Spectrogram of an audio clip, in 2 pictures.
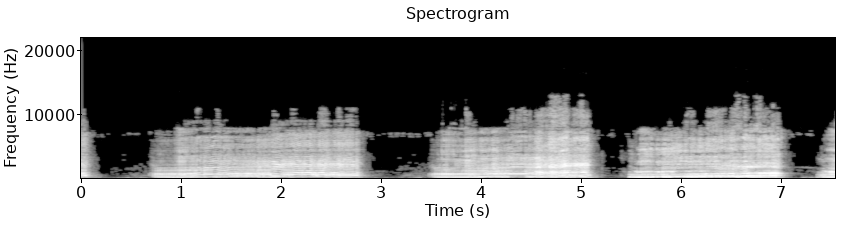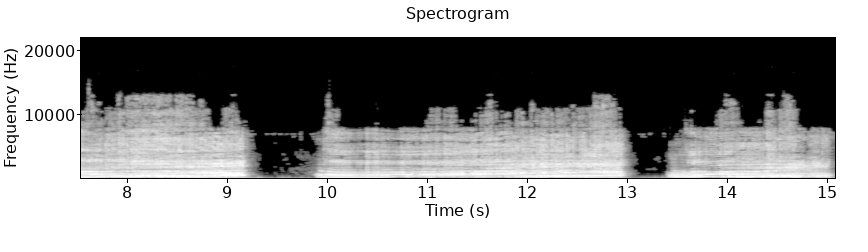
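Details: Pig producing long, drawn-out squeals of about two seconds each, six in all, strained and harmonic with wavering pitch, separated by short pauses.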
